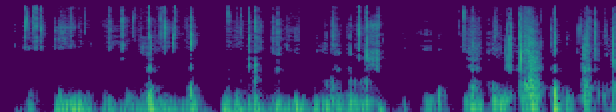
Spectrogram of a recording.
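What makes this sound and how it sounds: An empty, thin, printed clear plastic Lindor candy wrapper is first stretched between both hands, then held by the fingertips in one hand and crinkled close to the microphone. Bursts of dry, bright crackling and tearing-like rustle come with a heavy low rumble of handling, separated by brief quiet gaps.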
